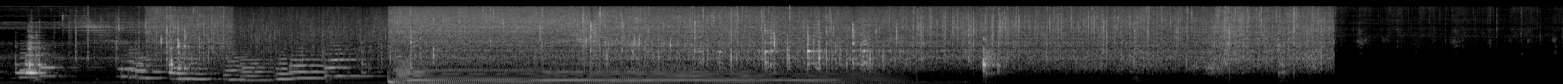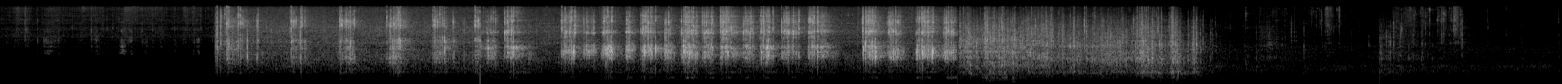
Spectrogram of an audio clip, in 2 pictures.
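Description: Bean sprouts sizzling loudly in hot sesame oil in a nonstick frying pan, the sizzle starting suddenly a few seconds in. After a quieter spell midway, the sizzling returns with wooden chopsticks stirring and scraping through the sprouts and egg in the pan.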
